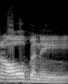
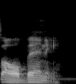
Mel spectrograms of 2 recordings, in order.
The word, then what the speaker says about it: Albany: It's not Albany in Georgia. – Right. – Jessica. It's Albany. – That is right.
